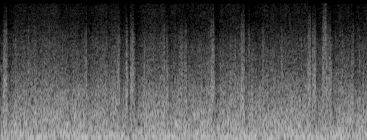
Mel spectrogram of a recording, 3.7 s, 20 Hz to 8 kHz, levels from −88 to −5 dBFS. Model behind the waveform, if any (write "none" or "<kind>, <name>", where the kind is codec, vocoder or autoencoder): none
